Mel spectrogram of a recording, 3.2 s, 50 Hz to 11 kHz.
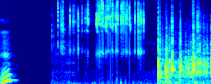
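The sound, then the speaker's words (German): Three dice rattle and clatter for a few seconds in a busy, uneven burst of clicks and knocks, following a brief voice at the start and a short pause, rolled again and landing on a 1, a 6 and a 1. “Magst du nochmal gucken, was dann nochmal rauskommt? Nochmal 3 Würfel?”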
